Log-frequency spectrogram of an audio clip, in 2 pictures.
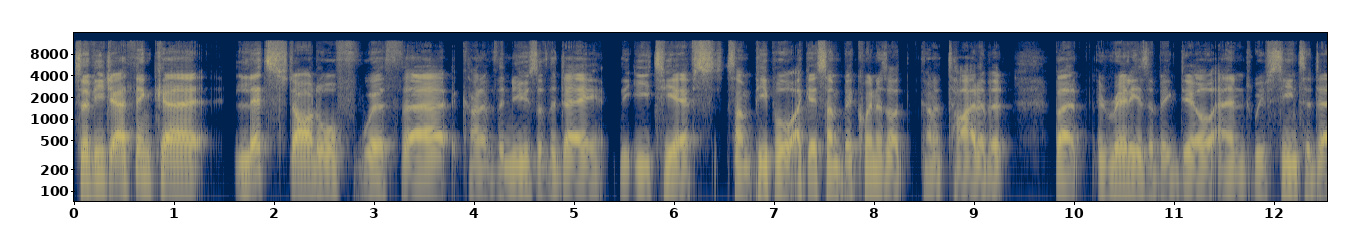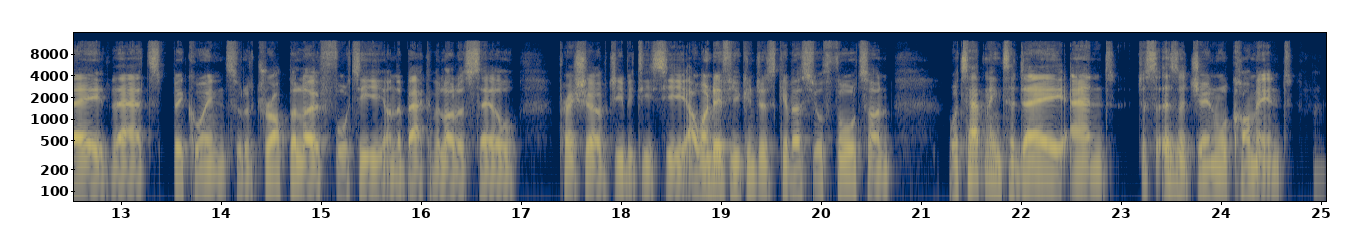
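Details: Adult male speaker; ordinary speech.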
